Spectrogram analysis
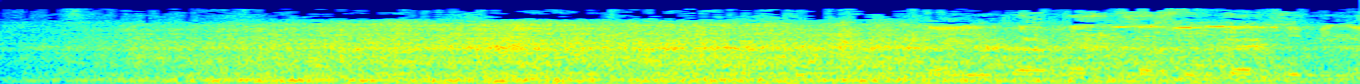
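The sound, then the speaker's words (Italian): A train rumbles steadily and loudly at a railway station where a direct train for Arezzo stopping at all stations is announced, a dense continuous roar that swells in over the first second and holds throughout, with a voice talking over it. “Mi scusi questo appuntamento alla stazione, ma sono sempre in movimento fra treno e l'altro.”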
